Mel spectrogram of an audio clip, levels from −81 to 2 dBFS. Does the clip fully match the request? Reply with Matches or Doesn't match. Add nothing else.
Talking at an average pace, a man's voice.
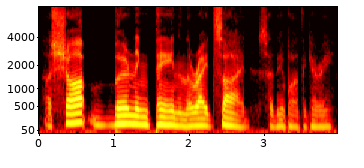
Matches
